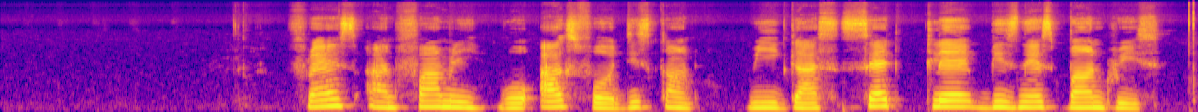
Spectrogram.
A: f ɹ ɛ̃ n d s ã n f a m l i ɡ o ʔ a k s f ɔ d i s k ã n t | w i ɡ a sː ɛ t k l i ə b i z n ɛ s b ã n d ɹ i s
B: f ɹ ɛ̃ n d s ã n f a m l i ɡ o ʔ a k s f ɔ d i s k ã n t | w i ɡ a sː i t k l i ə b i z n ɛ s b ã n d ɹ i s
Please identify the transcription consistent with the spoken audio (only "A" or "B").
A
